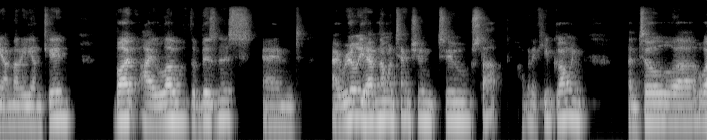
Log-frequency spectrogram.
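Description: Man in his sixties, New York accent, rambling easygoing talk, mid-pitched, echoey room. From New York City. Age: 60s. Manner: rambling, relaxed, many fillers and restarts. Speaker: guest, company founder. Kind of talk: casual interview chat. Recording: roomy echoey sound.

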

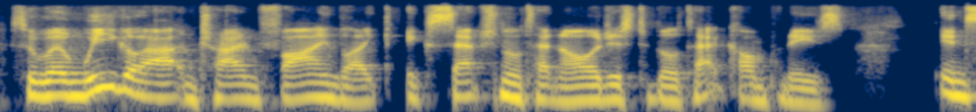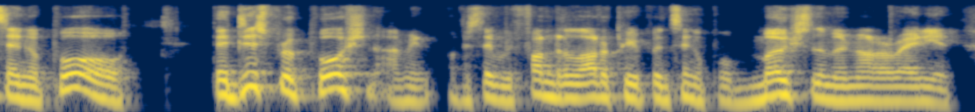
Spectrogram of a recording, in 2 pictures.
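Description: A man's voice: medium pitch, quick pace. Man explaining ideas in an interview. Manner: thoughtful, fluent explainer with fillers. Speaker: guest, startup investor. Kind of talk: casual interview.

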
